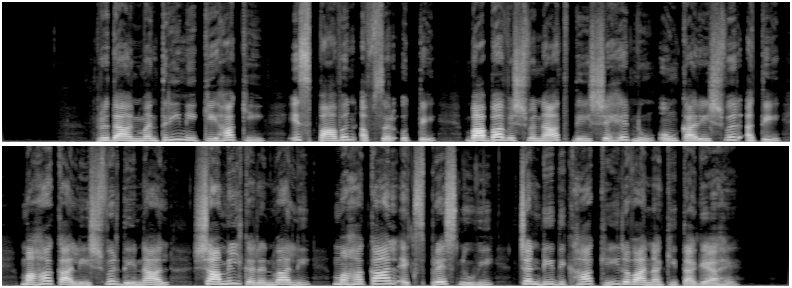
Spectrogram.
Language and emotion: Punjabi, neutral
